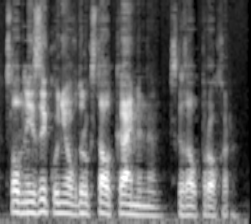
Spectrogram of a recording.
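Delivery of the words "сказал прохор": usual speaking voice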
